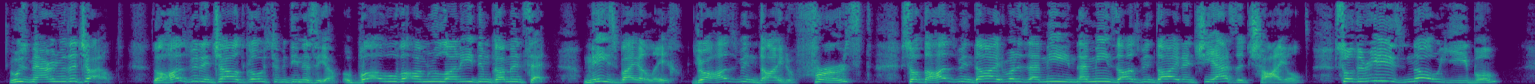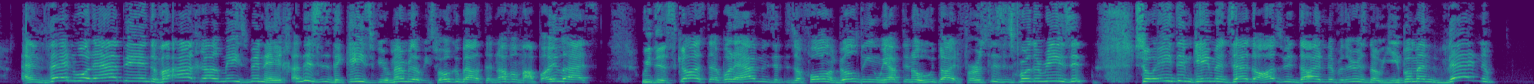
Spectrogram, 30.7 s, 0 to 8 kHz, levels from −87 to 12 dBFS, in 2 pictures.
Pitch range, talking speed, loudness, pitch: 210-260 Hz, 210 wpm, -17 LUFS, 240 Hz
